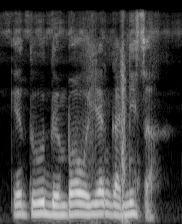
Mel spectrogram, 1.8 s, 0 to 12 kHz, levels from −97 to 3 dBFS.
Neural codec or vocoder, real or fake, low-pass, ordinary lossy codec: vocoder, 22.05 kHz, 80 mel bands, Vocos; fake; 9.9 kHz; none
